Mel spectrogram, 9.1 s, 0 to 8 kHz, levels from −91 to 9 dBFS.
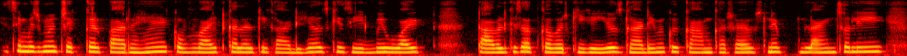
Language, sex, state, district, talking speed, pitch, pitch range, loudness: Hindi, female, Chhattisgarh, Rajnandgaon, 210 wpm, 225 Hz, 215-235 Hz, -26 LUFS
